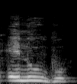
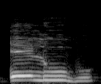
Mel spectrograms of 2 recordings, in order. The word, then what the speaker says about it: Enugu: They call Enugu, we call Enugu, Elugu. They call Enugu, we call Elugu. It's different tongue, the way we pronounce it.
